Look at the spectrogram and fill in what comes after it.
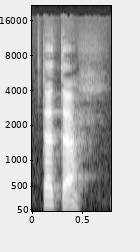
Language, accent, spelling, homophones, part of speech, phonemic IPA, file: French, France, tata, tatas, noun / interjection, /ta.ta/, LL-Q150 (fra)-tata.wav
- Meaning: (noun) 1. auntie (aunt) 2. auntie (woman of an older generation than oneself) 3. nanny 4. homosexual (man); faggot, fag (US); poof (UK); queen 5. fearful, weak person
